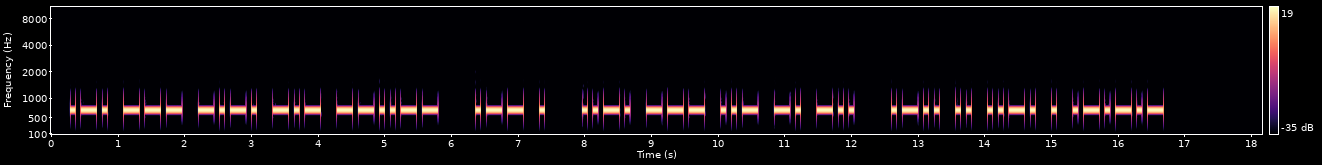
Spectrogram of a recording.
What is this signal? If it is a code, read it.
Morse code, heard as a keyed tone, about 16 wpm, 700 Hz. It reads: ROCK, WE FOUND LIFE.
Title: Sentences from Top 1000 Words - Review Part 2 - 15wpm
